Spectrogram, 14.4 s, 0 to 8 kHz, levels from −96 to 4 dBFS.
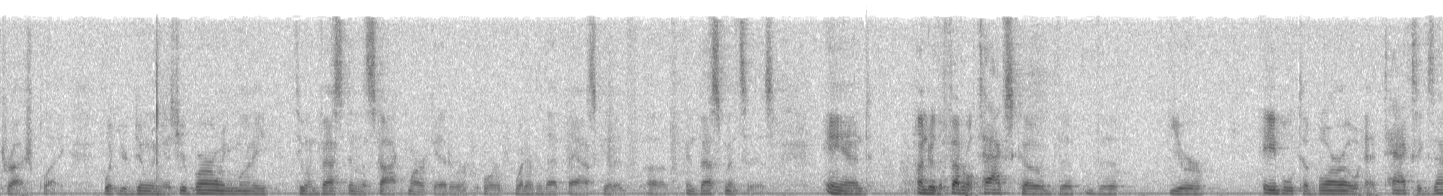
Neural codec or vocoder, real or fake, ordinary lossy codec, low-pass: none; real; AAC, 32 kbps; 7.2 kHz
